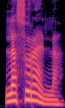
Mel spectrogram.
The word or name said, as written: La Sorella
